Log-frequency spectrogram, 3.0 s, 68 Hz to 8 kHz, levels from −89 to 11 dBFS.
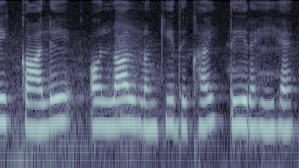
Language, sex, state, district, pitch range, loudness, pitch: Hindi, female, Chhattisgarh, Bastar, 215-235 Hz, -18 LUFS, 225 Hz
